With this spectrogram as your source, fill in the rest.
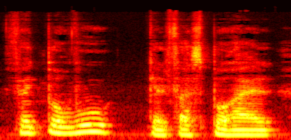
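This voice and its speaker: A man's voice: mid-range voice, animated, unhurried, dark tone, slightly rough. A man reading an audiobook, voicing a stern, practical middle-aged aunt who lectures bluntly, raised well above his own voice. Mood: scolding. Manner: lecturing, firm and cutting.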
